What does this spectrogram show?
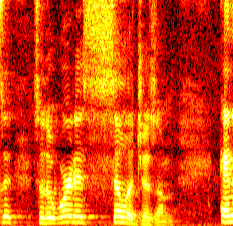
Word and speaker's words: syllogism: They kind of don't know how to pronounce it. So the word is syllogism.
